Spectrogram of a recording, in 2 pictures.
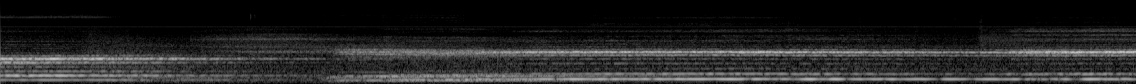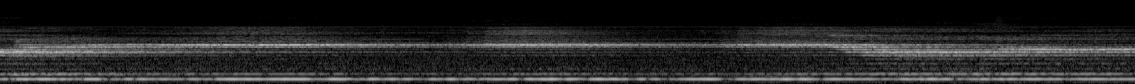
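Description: Wind instruments play a slow folk melody over a steady drone, echoing in a large hall.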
